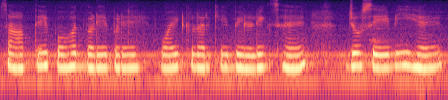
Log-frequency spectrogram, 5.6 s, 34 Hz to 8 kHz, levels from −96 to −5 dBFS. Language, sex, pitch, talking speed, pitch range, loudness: Urdu, female, 205 Hz, 140 wpm, 200-215 Hz, -14 LUFS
